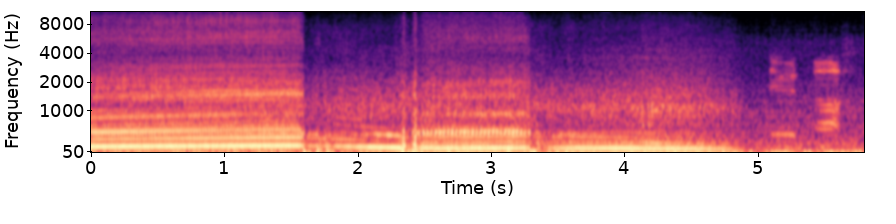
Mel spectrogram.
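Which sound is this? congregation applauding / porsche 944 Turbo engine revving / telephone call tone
porsche 944 Turbo engine revving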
